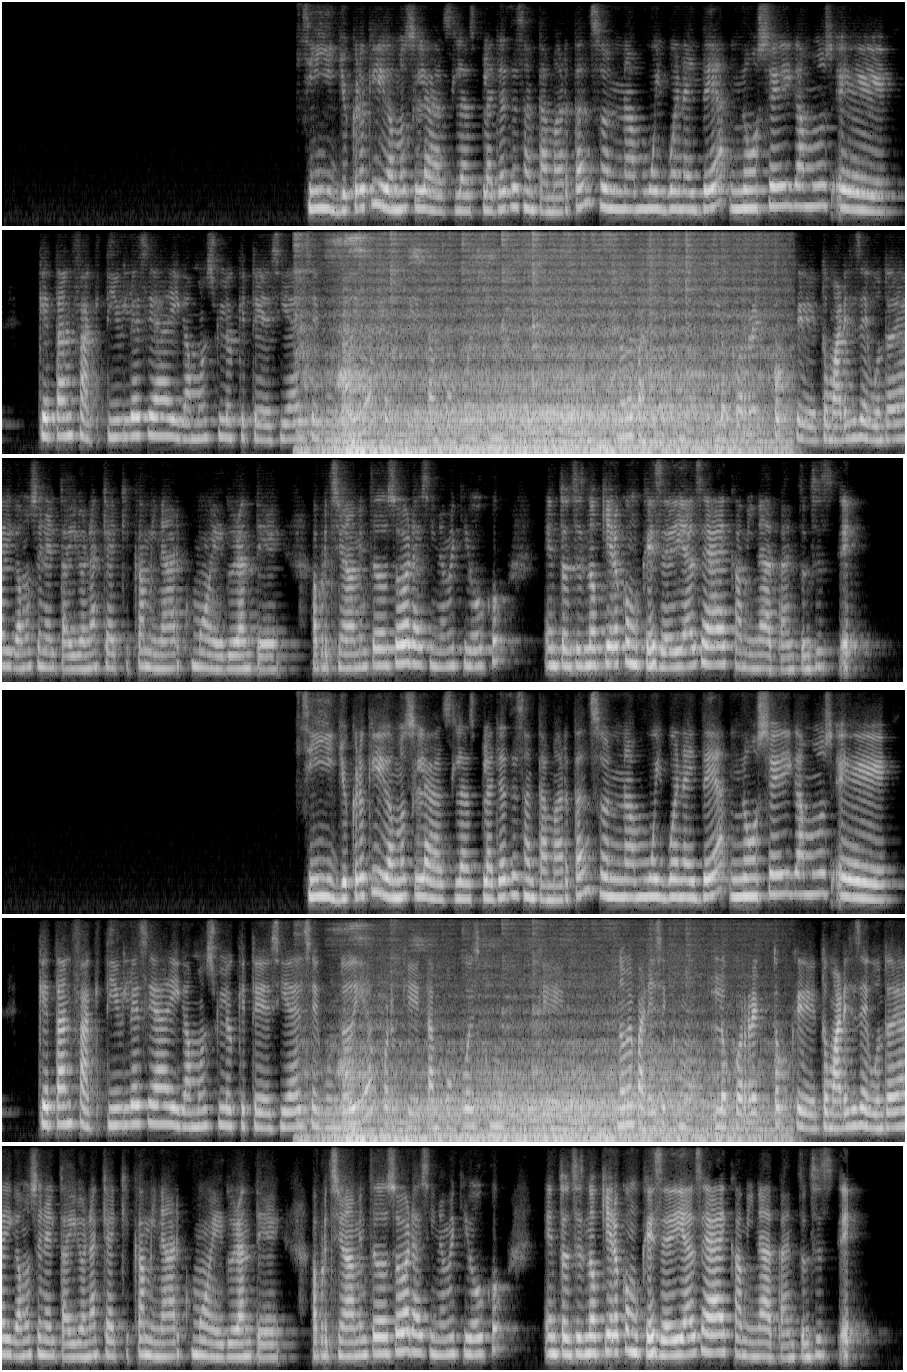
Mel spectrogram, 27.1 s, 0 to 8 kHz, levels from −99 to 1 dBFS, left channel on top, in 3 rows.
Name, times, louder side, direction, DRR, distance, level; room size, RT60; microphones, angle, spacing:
voice 1, 3.0-8.8 9.4-14.1 14.4-14.7 15.2-20.8 21.2-23.0 23.5-26.5, right 3 dB, 40° right, 13 dB, 0.6 m, -22 dB
Sliding door, 11.9-17.0, left 2 dB, 40° left, 0.7 m, -19 dB
10.5 x 7.2 x 3.5 m, 0.44 s
head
